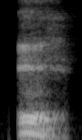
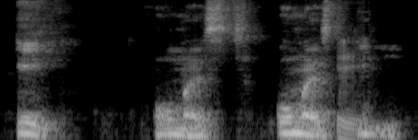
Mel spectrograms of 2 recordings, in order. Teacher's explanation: you go to Northern England and you find pronunciations that are just eh, but tenser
